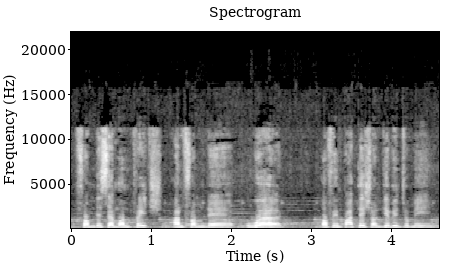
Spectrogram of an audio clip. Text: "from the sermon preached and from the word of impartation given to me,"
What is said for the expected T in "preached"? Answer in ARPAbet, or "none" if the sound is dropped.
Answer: none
